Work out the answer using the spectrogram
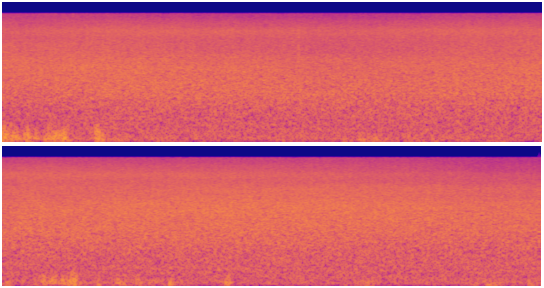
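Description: Waterfall rushing steadily as water pours over rock ledges.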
